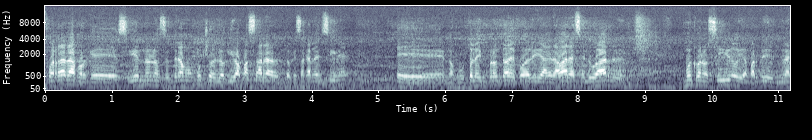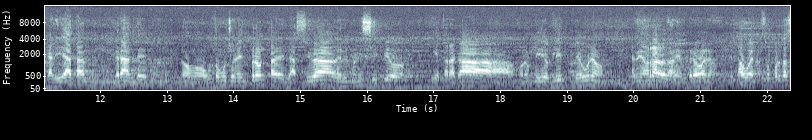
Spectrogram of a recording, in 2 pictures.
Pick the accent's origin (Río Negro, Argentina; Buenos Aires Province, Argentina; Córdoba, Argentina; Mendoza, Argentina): Buenos Aires Province, Argentina; Cañuelas; somos de Cañuelas. En realidad la banda hace 9 años que está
